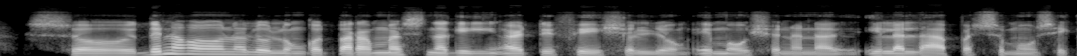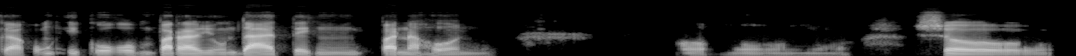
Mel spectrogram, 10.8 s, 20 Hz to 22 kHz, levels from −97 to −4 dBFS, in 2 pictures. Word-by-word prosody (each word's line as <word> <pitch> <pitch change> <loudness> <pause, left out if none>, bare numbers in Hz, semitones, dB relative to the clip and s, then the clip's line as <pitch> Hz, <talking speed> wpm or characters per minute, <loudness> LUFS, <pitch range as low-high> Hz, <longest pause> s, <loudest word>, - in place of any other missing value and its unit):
So, 120 -1 -1
dun 180 +9 +4
ako 205 -1 +3 0.2
nalulungkot 130 -7 -1
para 135 +1 +6
mas 140 +1 0
nagiging 125 -2 +2
artificial 120 -2 +1
yung 110 -2 -4
emotion 110 -1 -3
na - - -1 0.2
nailalapat 115 -3 +1
sa - - -3
musika 105 -1 -3
kung - - -10
ikukumpara 105 0 0
yung 100 -1 -8
dating 95 -2 0
panahon. 85 -4 -2 1.0
Oo, 80 -3 -14 0.3
so 90 -3 -1
110 Hz, 115 wpm, -27 LUFS, 95-125 Hz, 1.0 s, para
